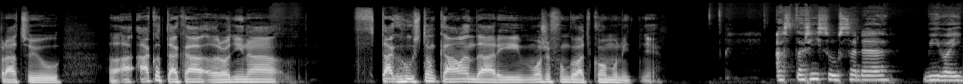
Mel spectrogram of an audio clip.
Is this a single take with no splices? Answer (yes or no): no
